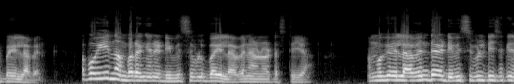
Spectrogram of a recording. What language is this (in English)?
Malayalam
